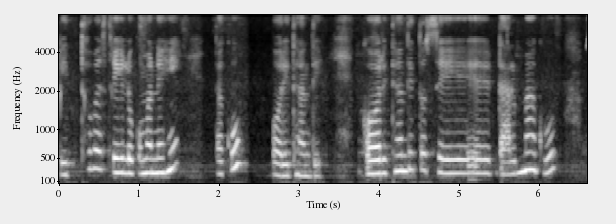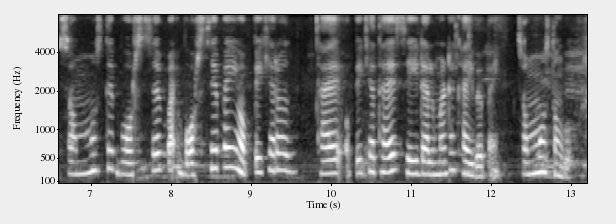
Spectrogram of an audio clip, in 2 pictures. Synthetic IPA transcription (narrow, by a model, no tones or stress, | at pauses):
bid̪ʱɔbast̪ɾilokɔmaneɦĩ | t̪aku | kɔɾit̪ʰant̪i | kɔɾit̪ʰant̪it̪ɔseɖalmaku | sɔmːɔst̪ebɔɾsepaĩbɔɾsepaĩɔpekʰːjaɾɔ | t̪ʰaeɔpekʰːjat̪ʰaeseɦiɖalmaʈakʰajbapa̰ḭ̃ | sɔmːɔst̪ɔŋku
